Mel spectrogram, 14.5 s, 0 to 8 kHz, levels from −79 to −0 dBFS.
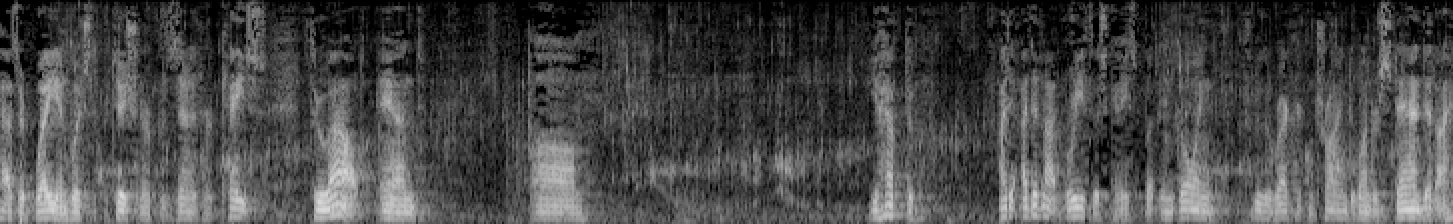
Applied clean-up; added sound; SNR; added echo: none; Fill (with liquid); 19 dB; none.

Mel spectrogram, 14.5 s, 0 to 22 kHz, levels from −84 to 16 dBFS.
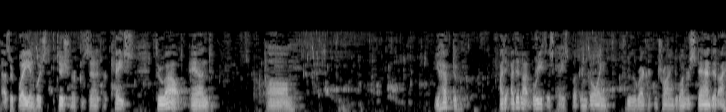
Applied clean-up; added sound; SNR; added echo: classical method Wiener filter.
